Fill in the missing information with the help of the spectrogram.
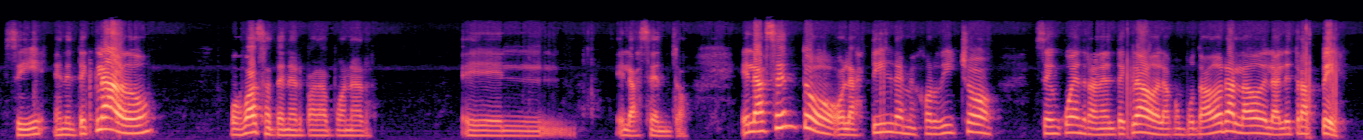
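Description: A woman's voice: on the low side, animated, measured pace. An Argentine woman teaching a webinar computer class, walking her students through a spreadsheet step by step and often checking in with a patient "¿sí?". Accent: Argentine Spanish. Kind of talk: step-by-step software tutorial. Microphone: computer mic in a webinar.

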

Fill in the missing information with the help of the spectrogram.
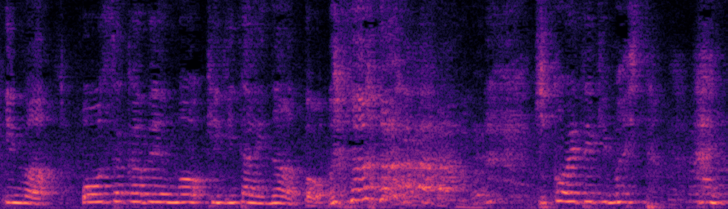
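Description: An Osaka-born enka singer, her voice high and her pace slow, talks to the crowd between songs at a mini live in a music shop's event space. She laughs a lot and fills her speech with fillers. Heard through a handheld mic, her voice comes from a distance in an echoey room.

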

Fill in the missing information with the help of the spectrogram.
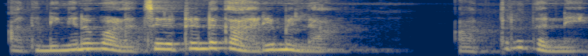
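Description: A woman's voice: mid-range voice, lively intonation, fairly quick, dark tone, natural voice. A woman voicing a sulky young husband who turns playfully teasing in a romance novel reading. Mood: grumbling.

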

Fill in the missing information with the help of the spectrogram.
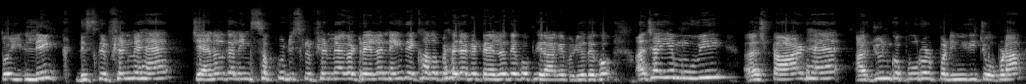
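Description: A man's voice: very high-pitched, steady tone, brisk, hardly any pauses, muffled recording. A man from Pakistan hosting a reaction channel, chatting casually and rambling as he drops English phrases into his talk. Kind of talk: casual chat reacting to a film trailer.

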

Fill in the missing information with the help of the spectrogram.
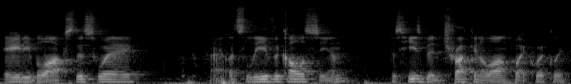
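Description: Bright-voiced excitable young man gaming. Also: on the low side, moderate pace, reverberant, slight background noise. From Canada. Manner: excitable, jokey, bursts into loud shouts. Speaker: gaming YouTuber. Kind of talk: casual gameplay commentary.

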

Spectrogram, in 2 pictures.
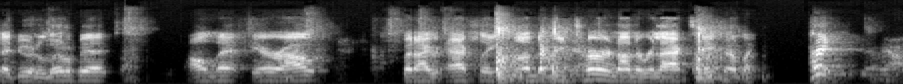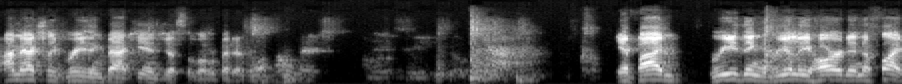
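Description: A man coaching a virtual sword-fighting practice on a video call, explaining and demonstrating with sharp bursts of breath. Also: fairly high pitch, background noise.

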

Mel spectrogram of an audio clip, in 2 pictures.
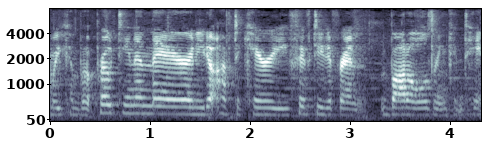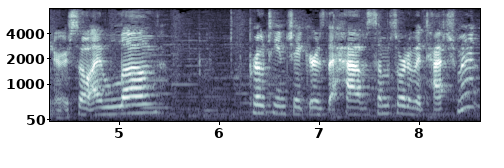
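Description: Here the same kind of speaker, a thirtysomething woman vlogging about fitness, demonstrates things in a home kitchen while chatting to camera and musing aloud. Her medium-pitched voice comes across pushed and bright.

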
